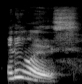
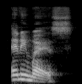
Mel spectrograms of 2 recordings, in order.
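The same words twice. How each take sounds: First: ANYWAYS pitched high and loud, then falling; "Anyways" as a big swooping transition; exaggerated segue. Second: Said in the usual way. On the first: Real, not acted. Exaggerated segue, then repeated plainly.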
